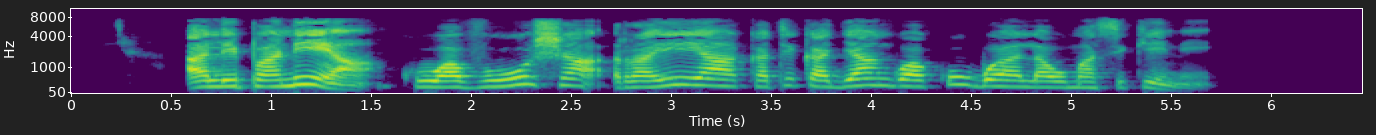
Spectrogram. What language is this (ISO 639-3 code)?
swa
